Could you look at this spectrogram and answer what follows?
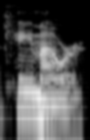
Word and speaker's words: Kamauer: Selena Kamauer. Kamauer. CAE spells K. MAWR sounds like hour, but Mauer. So yep, Selena Kamauer.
